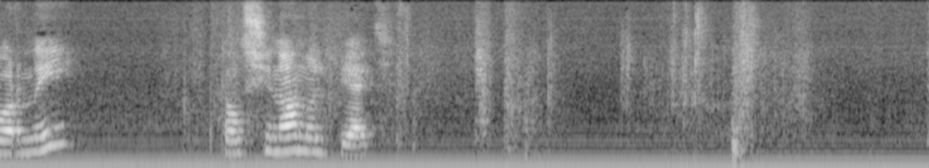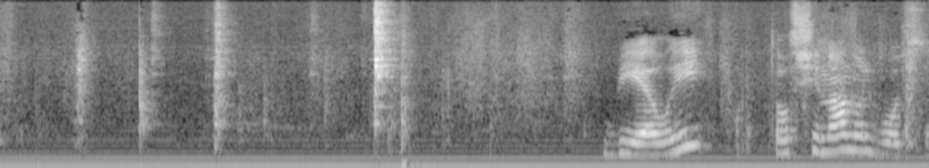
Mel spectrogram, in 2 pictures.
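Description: Clothing rustles and brushes close by.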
